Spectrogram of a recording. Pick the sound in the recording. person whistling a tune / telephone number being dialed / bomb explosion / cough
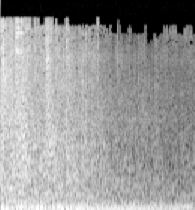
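bomb explosion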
